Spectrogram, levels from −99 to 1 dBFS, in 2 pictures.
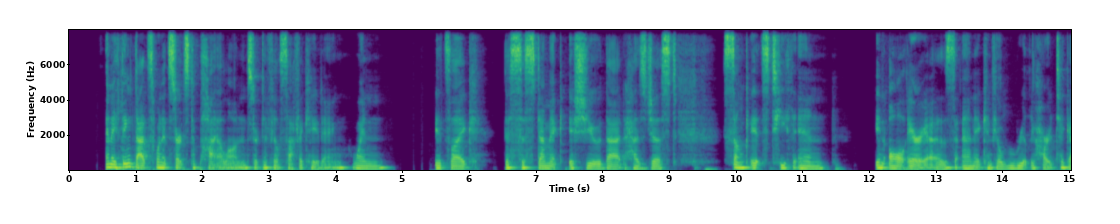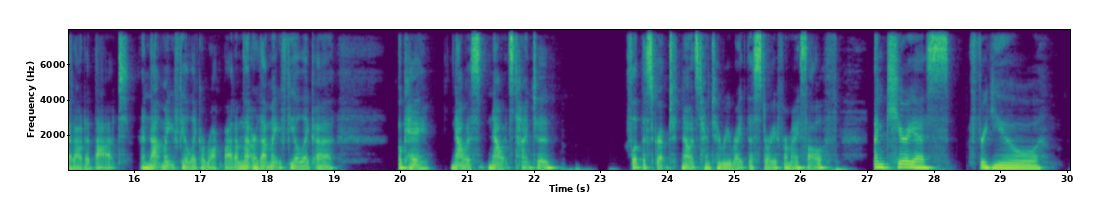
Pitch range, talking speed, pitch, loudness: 130-155 Hz, 160 wpm, 145 Hz, -19 LUFS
